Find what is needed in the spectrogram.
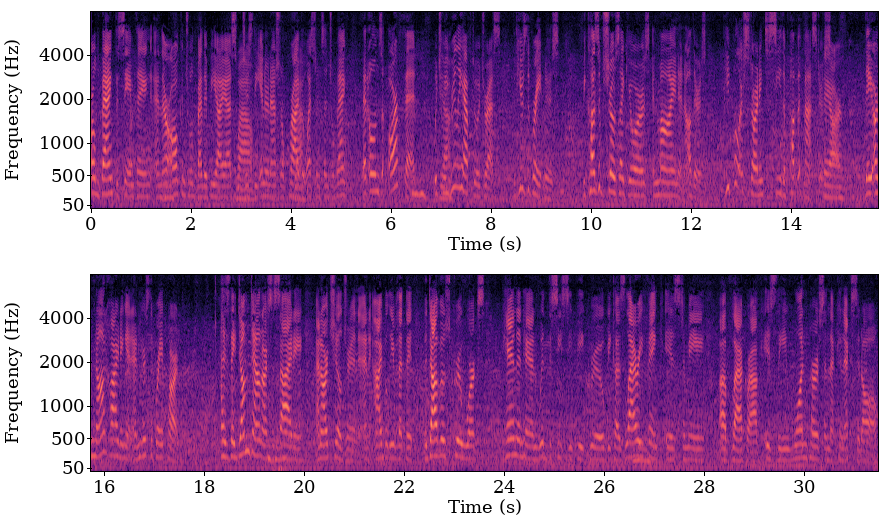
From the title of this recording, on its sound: Podcast at AmFest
